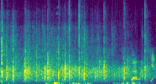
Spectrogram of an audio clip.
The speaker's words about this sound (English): How about a round of applause for our newest member here?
